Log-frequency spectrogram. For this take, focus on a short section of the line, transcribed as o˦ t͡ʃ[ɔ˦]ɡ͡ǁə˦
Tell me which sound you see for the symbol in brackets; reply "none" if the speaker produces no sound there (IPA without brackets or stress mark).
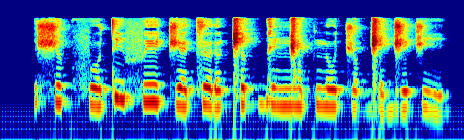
ɔ˩˥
